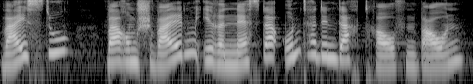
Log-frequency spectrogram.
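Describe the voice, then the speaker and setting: A woman's voice: fairly high pitch, sing-song, measured pace, a bit bright, no echo. A woman voicing a cocky, sly boy who coaxes and boasts. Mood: coaxing. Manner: boastful, coaxing, offhand.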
